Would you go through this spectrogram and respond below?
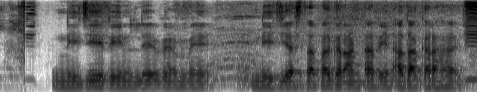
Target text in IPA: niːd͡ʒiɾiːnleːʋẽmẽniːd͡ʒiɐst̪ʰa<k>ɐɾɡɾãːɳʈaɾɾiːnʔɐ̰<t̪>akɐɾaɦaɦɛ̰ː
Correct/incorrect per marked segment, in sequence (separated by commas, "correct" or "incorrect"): incorrect, incorrect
